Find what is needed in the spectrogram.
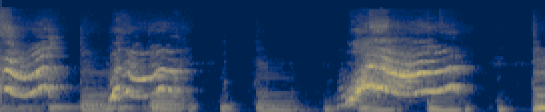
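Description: Guitar music with a plucked bass line repeating short low notes in a steady rhythm. Over it come three high, wavering cries that bend up and down in pitch, the third one, near the end, the longest and loudest.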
